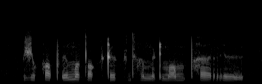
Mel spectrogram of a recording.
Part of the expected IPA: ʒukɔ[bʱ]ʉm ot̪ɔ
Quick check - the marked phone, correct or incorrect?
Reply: incorrect: pʼ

